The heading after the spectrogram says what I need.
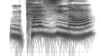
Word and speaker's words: casino: Zobacz casino. W ten sposób akcentujemy kasyno. Natomiast casino, un casino.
